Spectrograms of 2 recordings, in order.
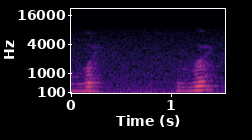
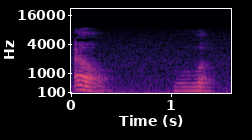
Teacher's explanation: L the sides of your tongue are more up for R the lips are more rounded for R they're more relaxed with l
